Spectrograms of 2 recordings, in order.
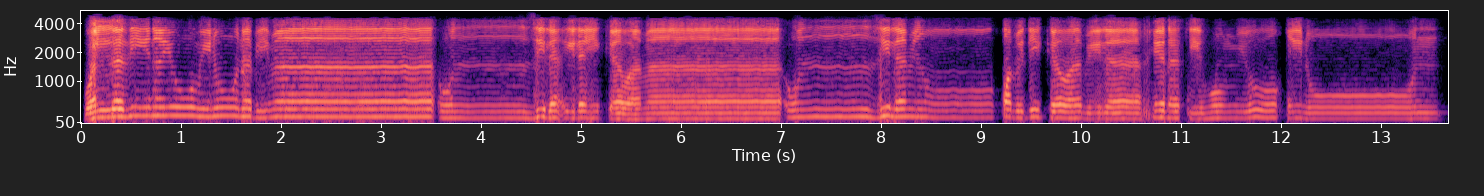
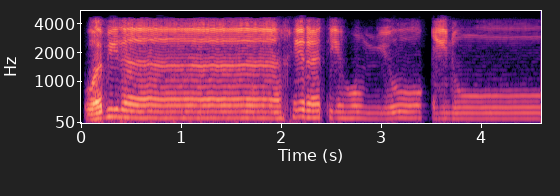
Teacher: في الأول أقرأ بالقصر في البدل، ثم آتي بالتوسط، ثم بالإشباع · Term: ثلاثة البدل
